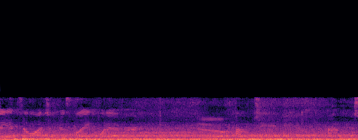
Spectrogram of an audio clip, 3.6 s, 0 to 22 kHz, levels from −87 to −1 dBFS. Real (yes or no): yes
